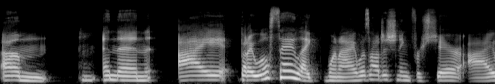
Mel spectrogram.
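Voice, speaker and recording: A woman with an American accent talks at a moderate pace with ordinary pitch variation and a plain, everyday voice. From New Jersey and New York City. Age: young. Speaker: Broadway actress. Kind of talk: interview.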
